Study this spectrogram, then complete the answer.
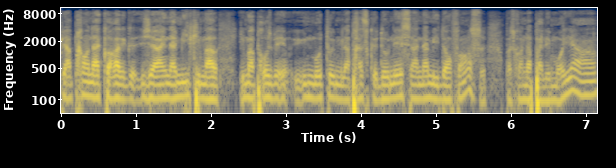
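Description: The man's medium-pitched voice is somewhat breathy, with a dark, mellow tone and fairly even intonation. He moves at a fairly quick pace in a dry, close sound with no echo. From Algeria. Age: 50s. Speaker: charity shop worker. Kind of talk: radio interview with children. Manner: halting.

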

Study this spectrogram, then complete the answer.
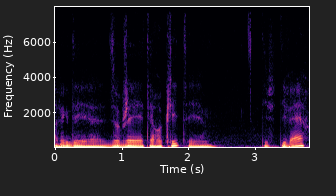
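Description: Dark and mellow in tone, a man's voice comes through somewhat breathy. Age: 30s. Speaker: sculptor. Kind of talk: interview. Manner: halting, searching for words.

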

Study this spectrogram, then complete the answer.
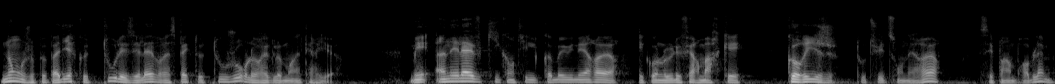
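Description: Against a quiet background, a man speaks fairly quickly with a fairly low pitch, ordinary pitch variation and a dark, mellow tone. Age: 40s. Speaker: school education counsellor. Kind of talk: radio interview by children.

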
